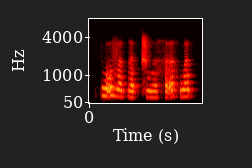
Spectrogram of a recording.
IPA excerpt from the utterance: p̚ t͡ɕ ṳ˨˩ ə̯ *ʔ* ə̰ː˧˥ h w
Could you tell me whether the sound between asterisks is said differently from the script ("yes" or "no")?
yes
